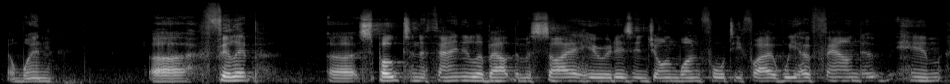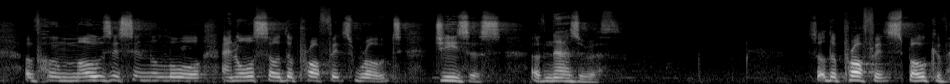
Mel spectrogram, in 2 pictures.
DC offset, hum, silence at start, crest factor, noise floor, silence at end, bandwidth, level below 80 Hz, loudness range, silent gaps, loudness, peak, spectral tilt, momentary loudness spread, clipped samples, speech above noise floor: under 0.1%; none; 0.1 s; 24 dB; -62 dBFS; 0 s; 18.5 kHz; -70 dBFS; 6 LU; none; -27 LUFS; -4 dBFS; -4 dB/octave; 13 LU; under 0.1%; 35 dB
